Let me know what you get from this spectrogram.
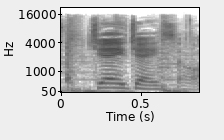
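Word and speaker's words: JJ Soulx: My name is JJ Soul. JJ Soul. Sorry. And it's with a silent X.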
